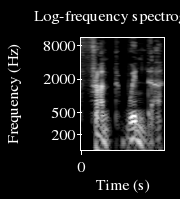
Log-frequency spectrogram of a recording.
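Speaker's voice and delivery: ordinary delivery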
